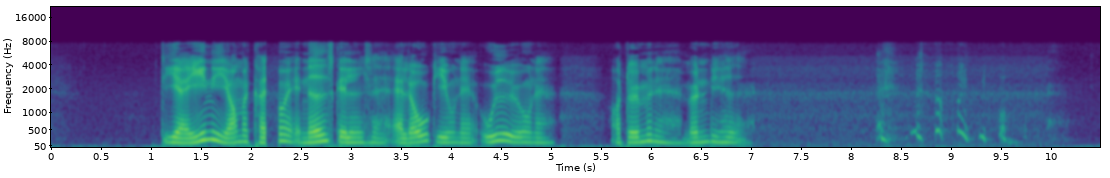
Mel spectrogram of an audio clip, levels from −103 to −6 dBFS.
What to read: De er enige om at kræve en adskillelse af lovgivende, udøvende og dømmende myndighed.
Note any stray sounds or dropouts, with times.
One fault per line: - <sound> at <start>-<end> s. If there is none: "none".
- dropout at 2.1-2.3 s
- laugh at 8.2-9.8 s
